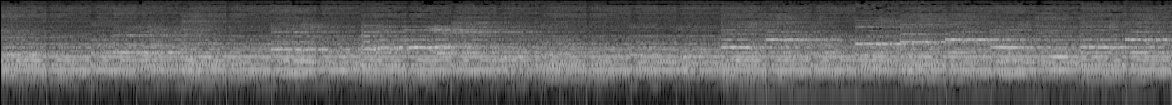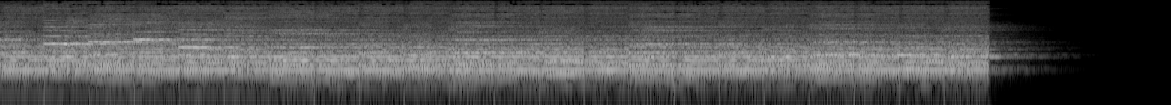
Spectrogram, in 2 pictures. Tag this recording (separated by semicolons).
synths; angelic; loop; mystical; heavenly; vocals; ethereal; breath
